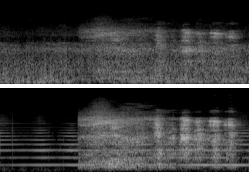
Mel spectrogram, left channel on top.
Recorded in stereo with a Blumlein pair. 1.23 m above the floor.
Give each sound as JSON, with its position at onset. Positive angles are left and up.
{"t": 0.8, "sound": "laughter", "azimuth_deg": -40, "distance_m": 0.6}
